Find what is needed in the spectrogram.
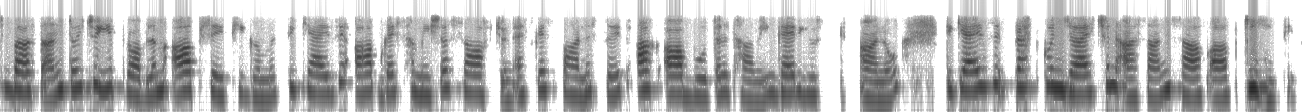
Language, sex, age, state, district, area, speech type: Kashmiri, female, 18-30, Jammu and Kashmir, Baramulla, rural, conversation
